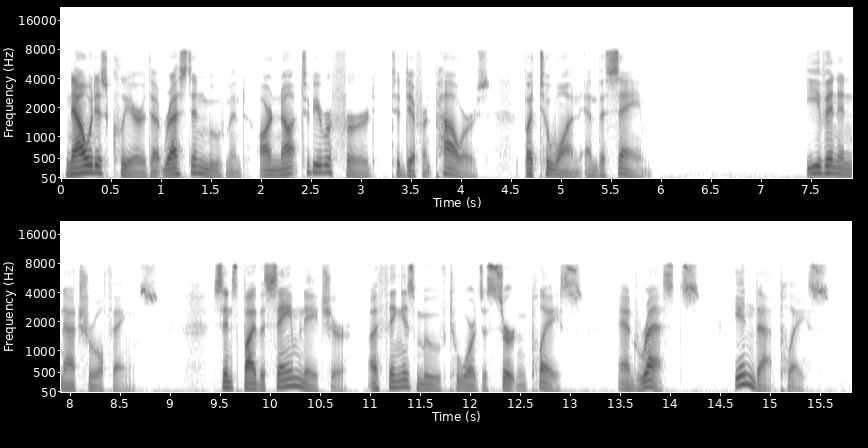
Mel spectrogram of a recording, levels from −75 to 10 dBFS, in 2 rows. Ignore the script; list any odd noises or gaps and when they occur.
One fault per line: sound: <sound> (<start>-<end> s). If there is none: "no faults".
no faults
